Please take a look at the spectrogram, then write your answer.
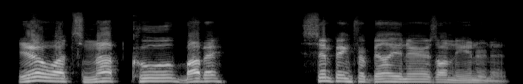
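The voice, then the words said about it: Hank Hill impression. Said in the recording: “do a Hank Hill impersonation, but I knew ... could”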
